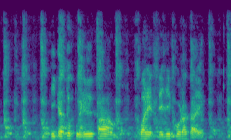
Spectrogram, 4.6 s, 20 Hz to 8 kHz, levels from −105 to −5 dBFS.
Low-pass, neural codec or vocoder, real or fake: 7.2 kHz; codec, 16 kHz, 4 kbps, FreqCodec, larger model; fake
